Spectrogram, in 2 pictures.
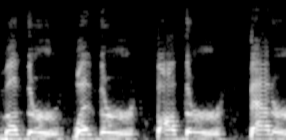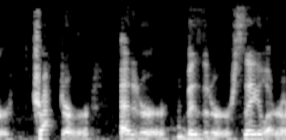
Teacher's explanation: whether it's ER, OR, or AR on some words, it's always going to get the same sound, the schwa and then the R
